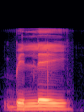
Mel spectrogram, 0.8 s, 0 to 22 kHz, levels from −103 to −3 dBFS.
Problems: none marked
